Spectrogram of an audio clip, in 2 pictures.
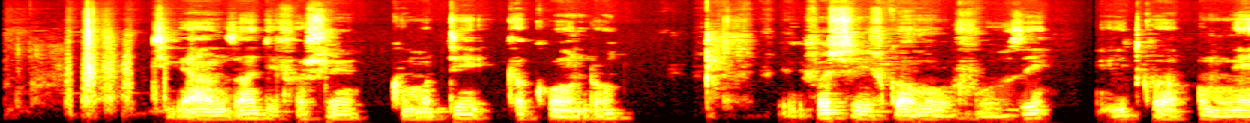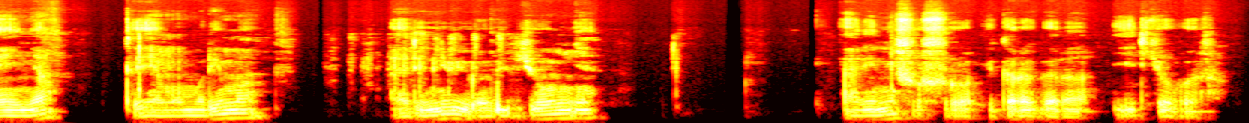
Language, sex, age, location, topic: Kinyarwanda, male, 25-35, Kigali, health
